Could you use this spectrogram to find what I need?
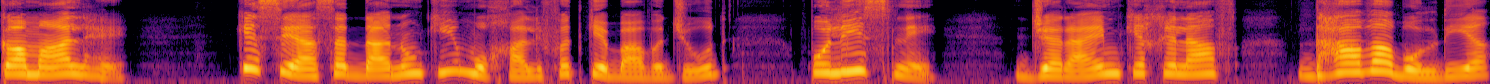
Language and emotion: Urdu, surprised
